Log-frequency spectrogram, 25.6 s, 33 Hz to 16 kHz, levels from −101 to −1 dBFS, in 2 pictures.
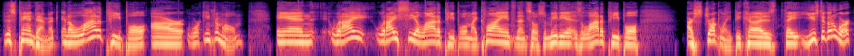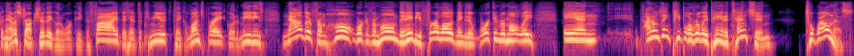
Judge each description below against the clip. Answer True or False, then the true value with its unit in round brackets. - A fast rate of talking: True (210 wpm)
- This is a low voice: False (170 Hz)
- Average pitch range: False (7.0 semitones)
